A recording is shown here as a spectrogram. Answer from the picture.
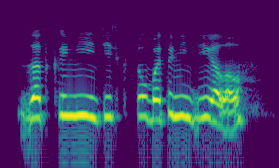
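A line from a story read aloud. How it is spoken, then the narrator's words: Moaning. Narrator (Russian): простонала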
